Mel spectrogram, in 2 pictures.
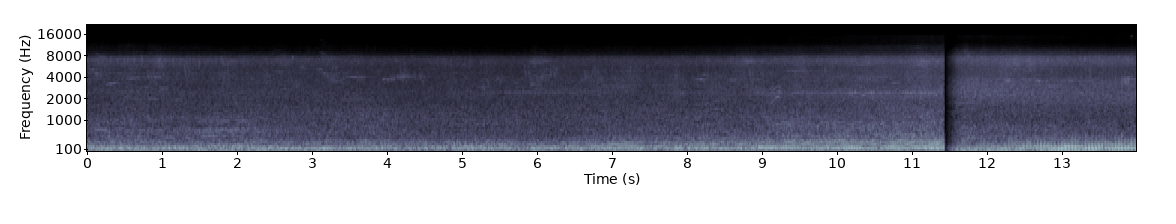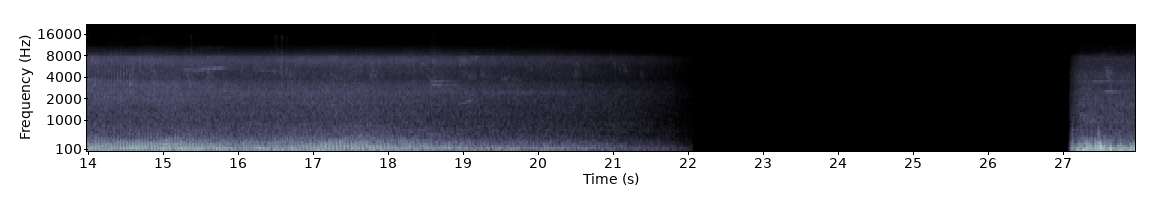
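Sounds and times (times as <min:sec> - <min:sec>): passing traffic: 0:00.0 - 0:21.7.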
